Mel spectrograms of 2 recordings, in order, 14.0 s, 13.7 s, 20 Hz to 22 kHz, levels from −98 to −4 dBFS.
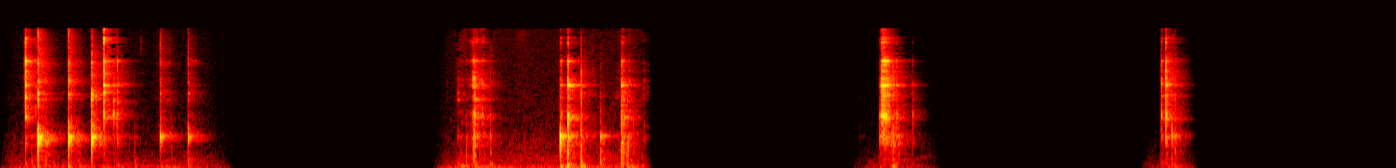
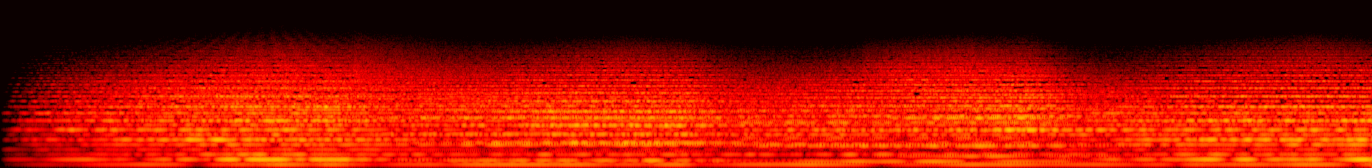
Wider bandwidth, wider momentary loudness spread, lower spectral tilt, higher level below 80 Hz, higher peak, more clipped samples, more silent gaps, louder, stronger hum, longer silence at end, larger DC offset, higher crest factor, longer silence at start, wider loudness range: about the same, 11.5 kHz vs 10.5 kHz; first, 21 LU vs 8 LU; second, -0.5 dB/octave vs -5 dB/octave; first, -60 dBFS vs -82 dBFS; first, -4 dBFS vs -24 dBFS; neither; first, 2.31-4.33 s, 6.51-8.51 s, 9.39-11.41 s vs none; first, -32 LUFS vs -40 LUFS; neither; first, 2.15 s vs 0 s; neither; first, 36 dB vs 16 dB; first, 0.25 s vs 0.1 s; first, 12 LU vs 2 LU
